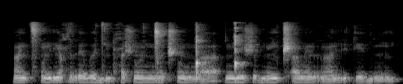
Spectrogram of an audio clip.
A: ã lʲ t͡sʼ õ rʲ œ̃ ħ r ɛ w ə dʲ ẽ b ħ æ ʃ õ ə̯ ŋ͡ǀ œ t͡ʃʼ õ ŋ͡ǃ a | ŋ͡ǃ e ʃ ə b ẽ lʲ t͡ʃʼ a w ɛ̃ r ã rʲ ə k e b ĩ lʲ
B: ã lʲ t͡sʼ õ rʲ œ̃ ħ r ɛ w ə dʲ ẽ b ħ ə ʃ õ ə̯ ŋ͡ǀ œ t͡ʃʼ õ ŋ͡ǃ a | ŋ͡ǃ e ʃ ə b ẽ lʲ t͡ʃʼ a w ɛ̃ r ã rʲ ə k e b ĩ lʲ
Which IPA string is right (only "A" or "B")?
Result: B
